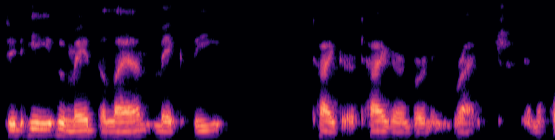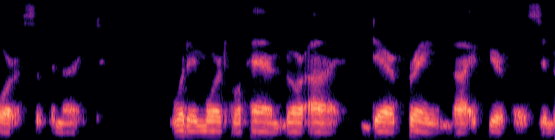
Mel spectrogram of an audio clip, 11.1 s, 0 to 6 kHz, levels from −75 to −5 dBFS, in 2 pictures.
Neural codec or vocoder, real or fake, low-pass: codec, 16 kHz in and 24 kHz out, 1 kbps, XY-Tokenizer; fake; 5.4 kHz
